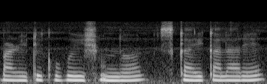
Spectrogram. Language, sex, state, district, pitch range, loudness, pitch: Bengali, female, Assam, Hailakandi, 190-200 Hz, -15 LUFS, 195 Hz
